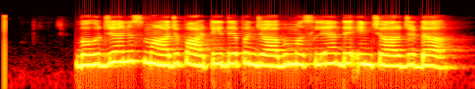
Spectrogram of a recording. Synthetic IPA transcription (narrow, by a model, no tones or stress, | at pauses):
bəɦʊd͡ʒɛnsəmaːd͡ʒpaːɾʈiːd̪eːpəɲd͡ʒaːbməsleãːd̪eːʔɪnt͡ʃaːɾd͡ʒəɖaː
